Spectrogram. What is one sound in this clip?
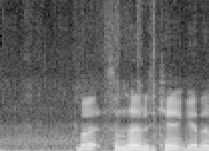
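Leaves rustle as hands handle them.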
